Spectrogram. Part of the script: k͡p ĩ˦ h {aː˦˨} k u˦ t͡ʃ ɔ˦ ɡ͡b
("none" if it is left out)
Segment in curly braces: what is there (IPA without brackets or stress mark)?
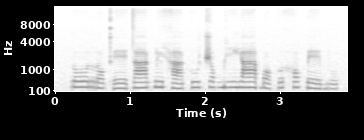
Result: aː˨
